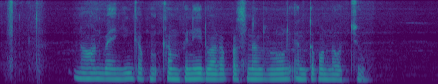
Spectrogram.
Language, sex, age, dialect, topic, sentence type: Telugu, male, 18-24, Utterandhra, banking, question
